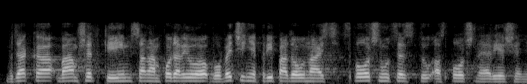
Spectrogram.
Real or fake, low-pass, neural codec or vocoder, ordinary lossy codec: real; 7.2 kHz; none; Opus, 16 kbps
